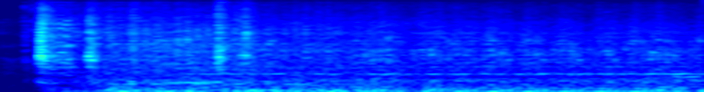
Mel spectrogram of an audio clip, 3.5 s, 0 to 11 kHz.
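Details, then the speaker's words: 1995 Mitsubishi Delica L400 with 4M40 diesel, 182,000 km, cold morning start with glow plugs off: brief crank, then rough uneven misfiring and smoke from unburned diesel due to one failed glow plug; miss disappears once warm. "can see here it started, fired up, and you can hear the misfiring. Yeah, it has a miss, and it's smoking. Just unburned diesel fuel."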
